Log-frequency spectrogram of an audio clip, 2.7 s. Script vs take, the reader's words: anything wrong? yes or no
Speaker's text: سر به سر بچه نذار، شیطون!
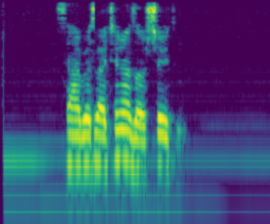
yes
